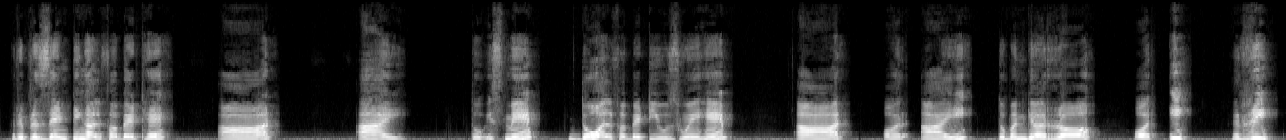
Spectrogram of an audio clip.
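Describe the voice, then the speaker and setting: A woman's voice: fairly high pitch, lively intonation, slow, pauses often. A woman tutor, patiently explaining vowel sounds step by step and drawing out each sound. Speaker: home tutor teaching reading. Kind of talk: step-by-step lesson.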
